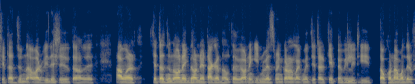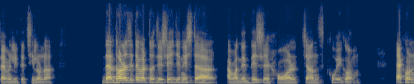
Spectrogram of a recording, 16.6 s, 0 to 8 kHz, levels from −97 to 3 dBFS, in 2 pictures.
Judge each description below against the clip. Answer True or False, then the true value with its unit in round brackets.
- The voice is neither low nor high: False (125 Hz)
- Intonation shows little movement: True (2.2 semitones)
